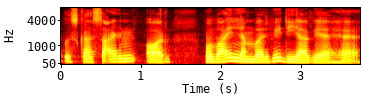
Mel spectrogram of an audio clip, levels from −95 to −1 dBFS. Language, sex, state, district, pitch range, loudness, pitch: Hindi, male, Jharkhand, Garhwa, 125-145 Hz, -16 LUFS, 135 Hz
